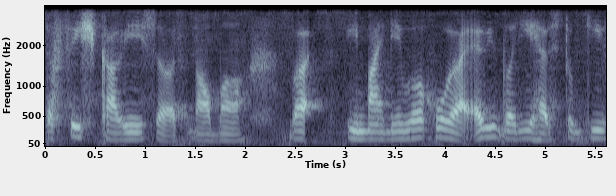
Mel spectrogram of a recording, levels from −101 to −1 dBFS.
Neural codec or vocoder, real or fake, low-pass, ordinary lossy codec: codec, 16 kHz, 0.8 kbps, ZipCodec; fake; 3.6 kHz; none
